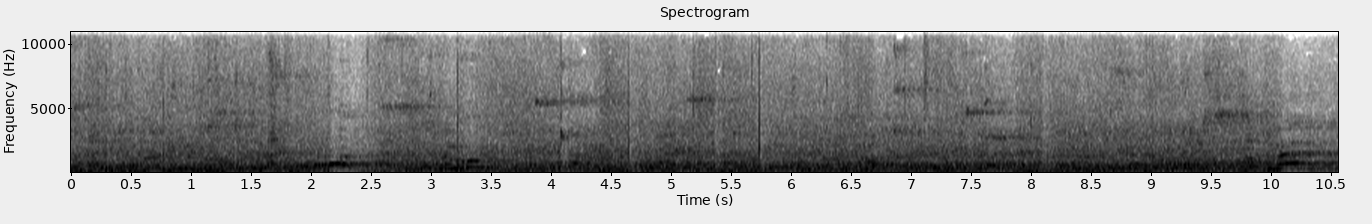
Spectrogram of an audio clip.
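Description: Basketballs bouncing on a hardwood gym floor during dribbling drills, with many overlapping voices chattering in the large, echoing hall.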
